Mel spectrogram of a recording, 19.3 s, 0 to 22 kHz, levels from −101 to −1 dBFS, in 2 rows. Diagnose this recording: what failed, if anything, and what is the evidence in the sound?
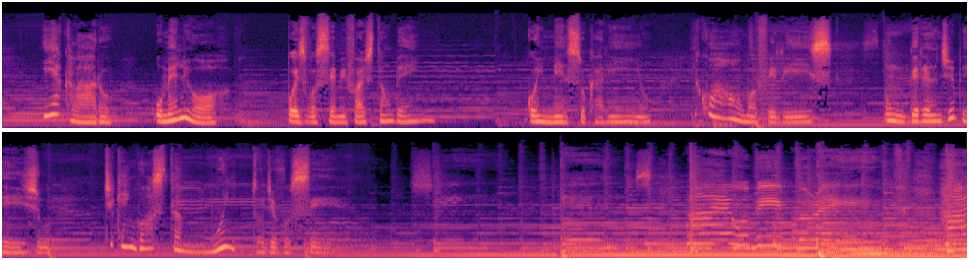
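Channel delay (comb filtering), buffer stage, 13.40 to 15.16 s. The sound turns hollow. One channel lags about 10 ms, so mono summing notches evenly from about 40 Hz.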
